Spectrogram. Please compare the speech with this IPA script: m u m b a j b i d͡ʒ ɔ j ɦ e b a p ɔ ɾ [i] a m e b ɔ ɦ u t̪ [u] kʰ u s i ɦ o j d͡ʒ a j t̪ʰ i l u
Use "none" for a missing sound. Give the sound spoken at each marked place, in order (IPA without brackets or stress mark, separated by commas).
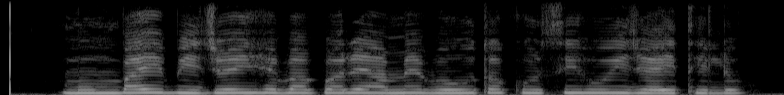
e, ɔ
